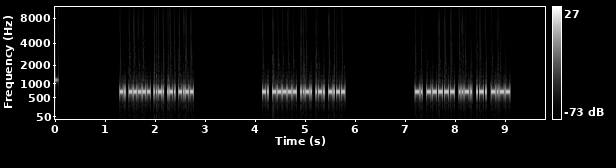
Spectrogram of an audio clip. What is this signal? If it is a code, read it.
Morse code, heard as a keyed tone, about 43 wpm, 700 Hz. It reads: N0FRY N0FRY N0FRY
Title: Speed Racing - USA 1x3 Call Signs 35wpm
